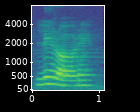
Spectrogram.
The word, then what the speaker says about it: errore: Donc l'erreur, ça se dit l'errore. L'errore. Pour insister un peu plus sur les deux premiers R, puisqu'on a doppia R, on a double R, donc forcément il faut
